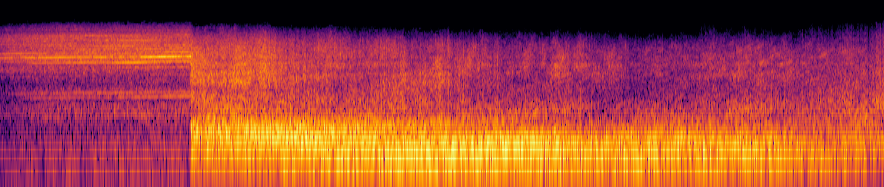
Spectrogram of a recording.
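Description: Jet aircraft engine of an Iranian military plane used in the Iran-Iraq war, a loud sustained roar that swells sharply after a brief high whine and holds steady and close throughout.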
